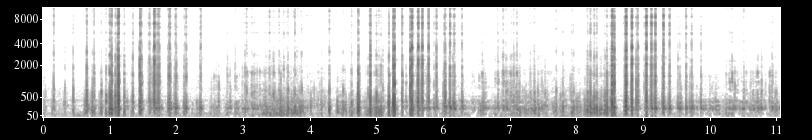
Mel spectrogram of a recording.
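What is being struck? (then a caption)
Metal mesh microphone grille scratched and tapped with a plastic spoon. A clear plastic spoon scratches and taps the black metal mesh microphone grille of a handheld Zoom recorder, held in a long-nailed hand. Close, dense bursts of crisp clicks and scratchy rasps come in flurries, with quieter rustling stretches between them. Each tap is dry and short, with a slight low hollow body and bright crackle on top.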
